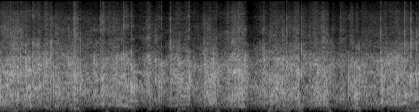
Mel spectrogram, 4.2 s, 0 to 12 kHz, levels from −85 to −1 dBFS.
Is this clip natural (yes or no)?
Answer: no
